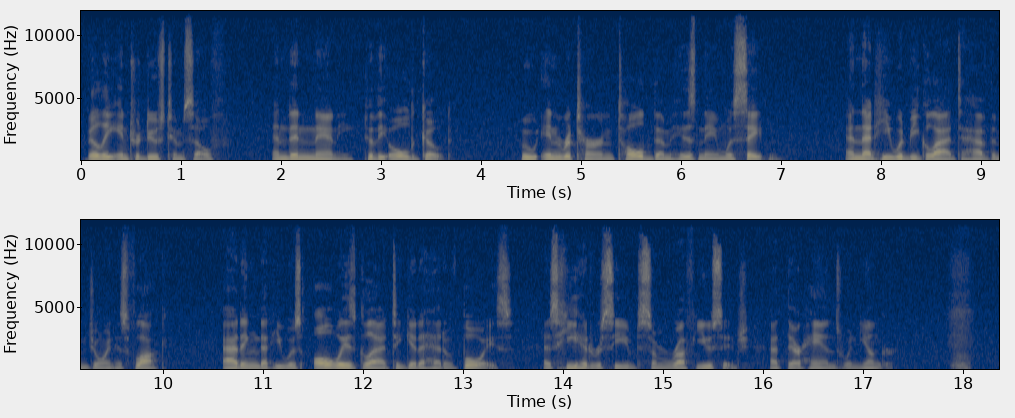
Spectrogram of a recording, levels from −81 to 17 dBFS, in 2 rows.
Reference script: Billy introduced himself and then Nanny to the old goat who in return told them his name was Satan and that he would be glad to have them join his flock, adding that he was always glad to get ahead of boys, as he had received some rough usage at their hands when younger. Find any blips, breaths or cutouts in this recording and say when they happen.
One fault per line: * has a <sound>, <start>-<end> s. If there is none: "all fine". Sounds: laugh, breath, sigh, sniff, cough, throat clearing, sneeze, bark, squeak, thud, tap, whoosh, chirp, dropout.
* has a sniff, 17.8-18.2 s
